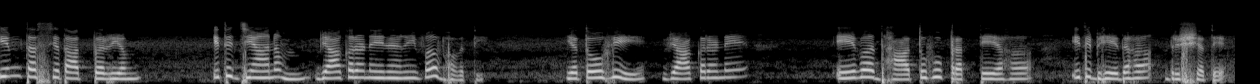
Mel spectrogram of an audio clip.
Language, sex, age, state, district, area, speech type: Sanskrit, female, 18-30, Telangana, Hyderabad, urban, spontaneous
